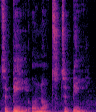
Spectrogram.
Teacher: the emphasis when read correctly by a Shakespearean actor is on the second syllable every every time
